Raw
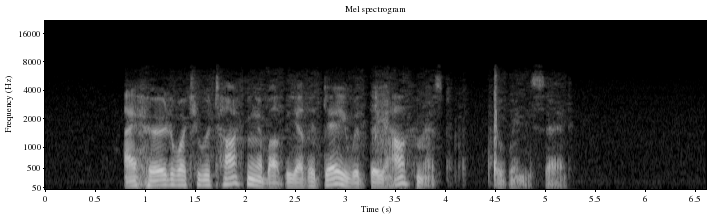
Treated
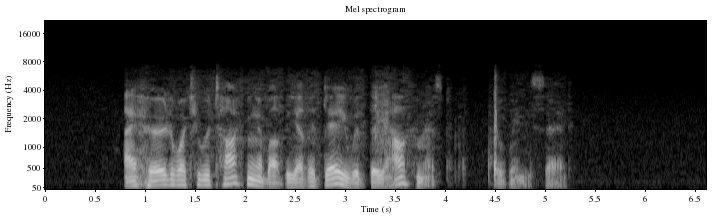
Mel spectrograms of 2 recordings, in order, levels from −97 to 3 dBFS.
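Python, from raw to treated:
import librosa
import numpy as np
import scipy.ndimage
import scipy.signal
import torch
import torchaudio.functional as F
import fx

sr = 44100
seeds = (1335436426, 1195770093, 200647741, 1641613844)

y = fx.high_shelf(x, sr, hz=4100.0, db=fx.steps((0.0, 4.0), (3.72, -6.5)))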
